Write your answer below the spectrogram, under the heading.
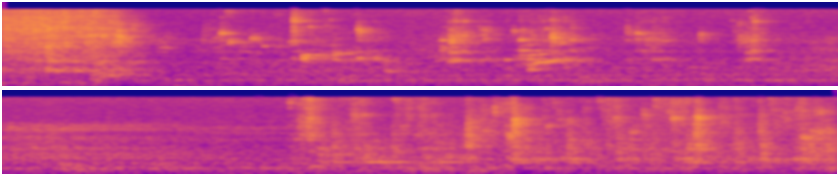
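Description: Water from a kitchen tap running and dripping into a sink, with sharp clinks of glasses and dishes being handled.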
